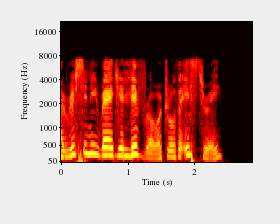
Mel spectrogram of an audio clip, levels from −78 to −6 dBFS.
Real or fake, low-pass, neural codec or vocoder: fake; 7.2 kHz; vocoder, 44.1 kHz, 128 mel bands, Pupu-Vocoder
